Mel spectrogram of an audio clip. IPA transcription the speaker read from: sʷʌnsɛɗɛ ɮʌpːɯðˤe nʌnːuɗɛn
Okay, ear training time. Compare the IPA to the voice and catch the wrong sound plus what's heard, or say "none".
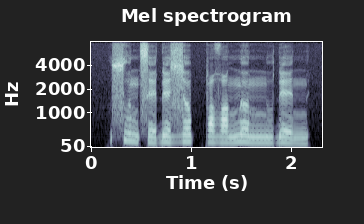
none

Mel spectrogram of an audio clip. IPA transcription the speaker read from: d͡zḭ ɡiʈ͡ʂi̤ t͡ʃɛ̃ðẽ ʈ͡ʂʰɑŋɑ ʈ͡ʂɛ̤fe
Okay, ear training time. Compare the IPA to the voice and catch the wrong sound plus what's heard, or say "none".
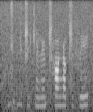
none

